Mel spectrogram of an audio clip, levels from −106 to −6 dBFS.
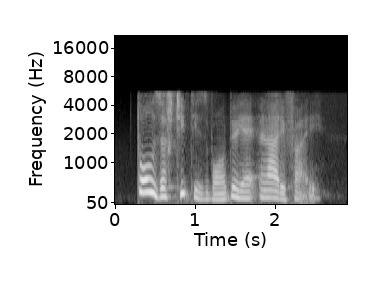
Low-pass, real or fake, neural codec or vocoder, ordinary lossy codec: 5.4 kHz; fake; codec, 16 kHz, 0.5 kbps, X-Codec, HuBERT features, trained on balanced general audio; AAC, 32 kbps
